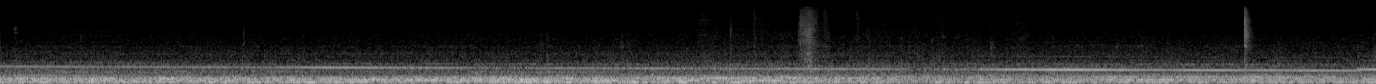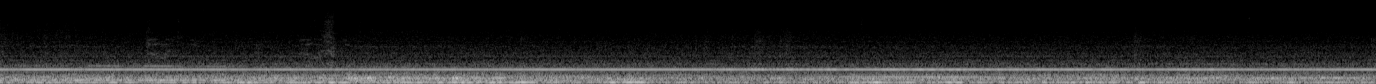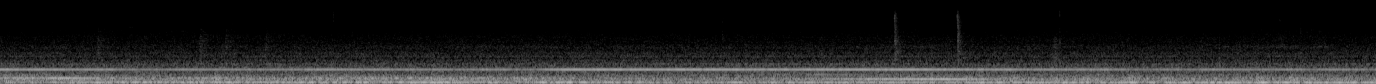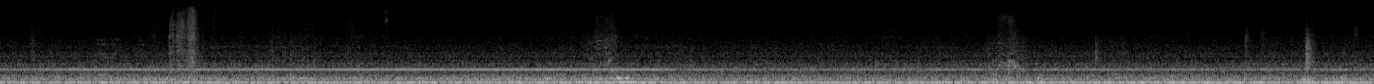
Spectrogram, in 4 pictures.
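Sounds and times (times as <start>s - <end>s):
constant whine: 0.0s - 55.0s
train rumbling: 0.0s - 55.0s.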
